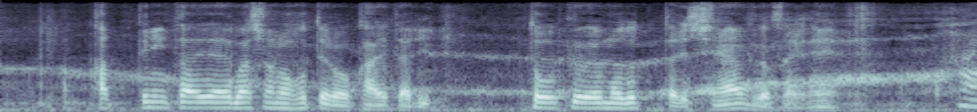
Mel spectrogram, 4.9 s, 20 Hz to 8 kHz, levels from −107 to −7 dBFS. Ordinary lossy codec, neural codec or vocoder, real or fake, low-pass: none; codec, 16 kHz, 4 kbps, FunCodec, trained on LibriTTS, 50 frames a second; fake; 7.2 kHz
